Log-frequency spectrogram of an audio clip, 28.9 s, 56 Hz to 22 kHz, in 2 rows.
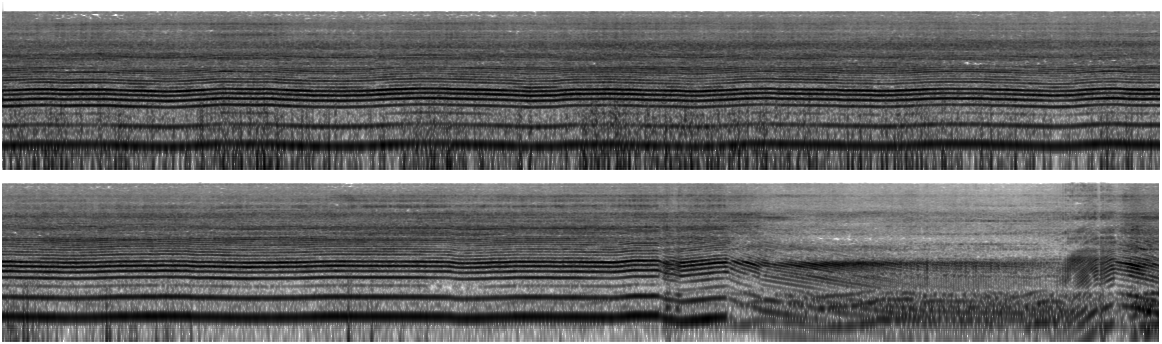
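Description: Two-stroke chainsaw running at high revs, ripping lengthwise through a log to cut boards; its pitch wavers slightly as the chain bites. About 23 seconds in the throttle is released and the engine falls to a quieter idle, then revs up again near the end.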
